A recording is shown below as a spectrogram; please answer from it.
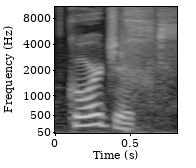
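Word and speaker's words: gorget: Gorgget. All right, that's how we're doing it. American pronunciation.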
